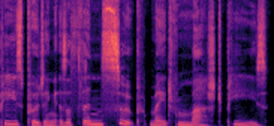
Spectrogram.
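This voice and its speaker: Calm woman reading explanatory notes. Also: lowish voice, slow pace. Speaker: narrator. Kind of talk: scripted narration of notes.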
